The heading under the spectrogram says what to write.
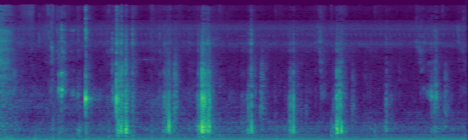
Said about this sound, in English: Why does your teeth squeak when you chew? Because this is ice. It's not my teeth squeaking, it's the ice.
